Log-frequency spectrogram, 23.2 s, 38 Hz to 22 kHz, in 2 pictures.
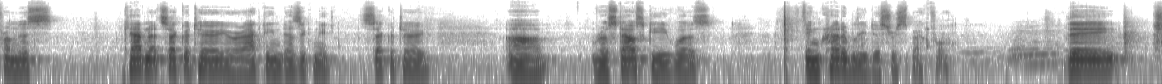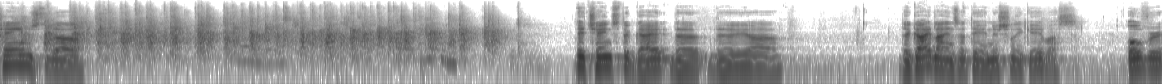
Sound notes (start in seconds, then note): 11.1 attendees applauding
